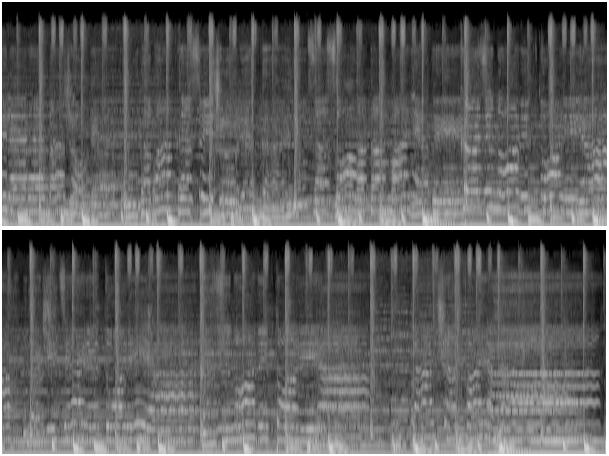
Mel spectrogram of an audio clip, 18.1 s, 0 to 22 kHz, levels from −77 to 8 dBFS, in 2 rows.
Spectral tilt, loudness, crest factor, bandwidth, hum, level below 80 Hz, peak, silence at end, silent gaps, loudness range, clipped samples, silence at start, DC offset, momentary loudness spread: -4.5 dB/octave; -21 LUFS; 16 dB; 17.5 kHz; none; -26 dBFS; -4 dBFS; 0 s; none; 1 LU; under 0.1%; 0 s; 4%; 4 LU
